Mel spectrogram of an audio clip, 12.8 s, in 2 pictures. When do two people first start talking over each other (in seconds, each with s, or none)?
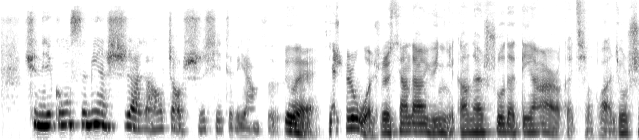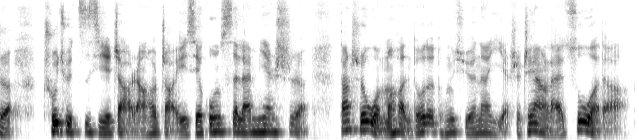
none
